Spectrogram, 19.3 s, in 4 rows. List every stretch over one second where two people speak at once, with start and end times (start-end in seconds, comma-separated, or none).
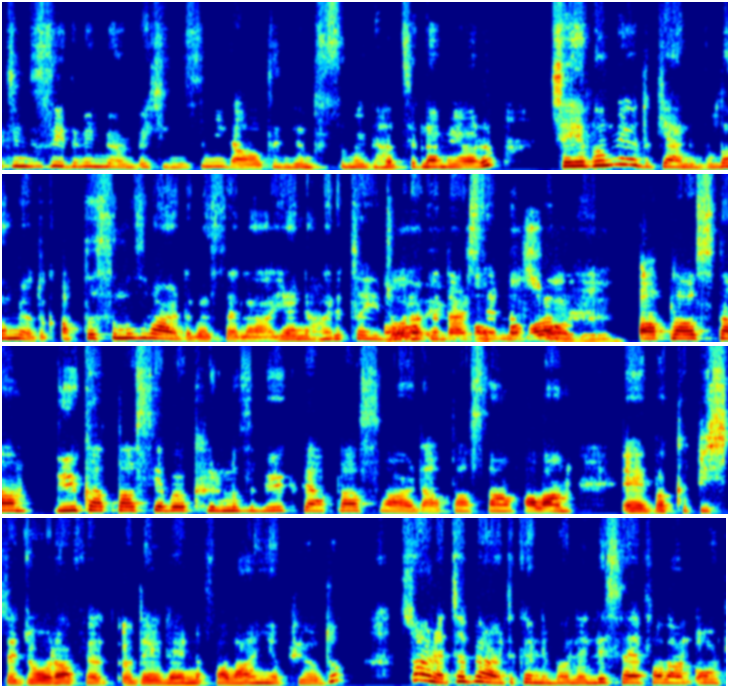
7.4-8.6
